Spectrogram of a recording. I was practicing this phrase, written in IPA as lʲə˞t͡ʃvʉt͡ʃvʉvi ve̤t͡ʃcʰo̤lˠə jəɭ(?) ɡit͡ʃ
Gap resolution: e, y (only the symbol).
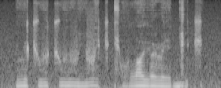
e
